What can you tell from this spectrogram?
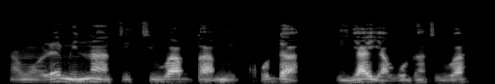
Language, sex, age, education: Yoruba, male, 15-29, tertiary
